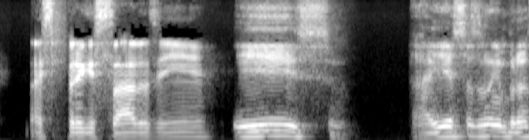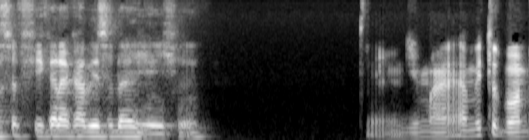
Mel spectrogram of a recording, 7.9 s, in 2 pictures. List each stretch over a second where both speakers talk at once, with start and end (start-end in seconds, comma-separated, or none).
none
